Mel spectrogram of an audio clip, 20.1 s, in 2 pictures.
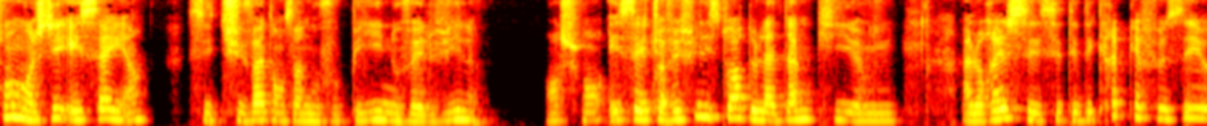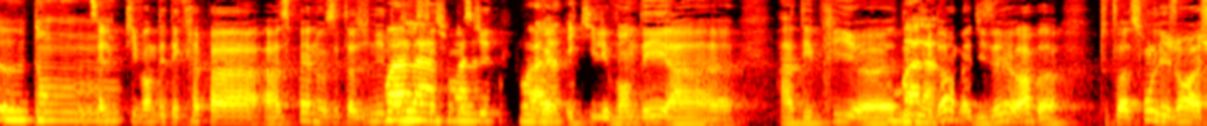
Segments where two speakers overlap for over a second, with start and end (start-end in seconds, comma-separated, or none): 13.2-14.8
